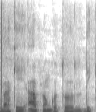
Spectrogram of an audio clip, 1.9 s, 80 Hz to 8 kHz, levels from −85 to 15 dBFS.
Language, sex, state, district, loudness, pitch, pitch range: Hindi, male, Chhattisgarh, Sukma, -23 LUFS, 140 Hz, 135-145 Hz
